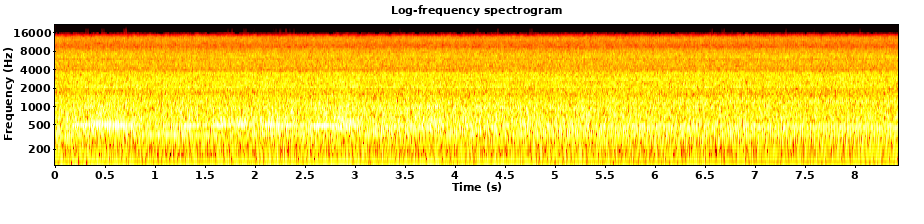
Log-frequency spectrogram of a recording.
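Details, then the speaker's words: 2007 Subaru Forester with intermittent rough running, idling after repair: low, steady idle with an even rumble, no stumble or miss; runs great, no fuel leaks at the fuel rail. "Looks good. So I've run the car for a little bit, and it runs great. No leaks whatsoever."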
